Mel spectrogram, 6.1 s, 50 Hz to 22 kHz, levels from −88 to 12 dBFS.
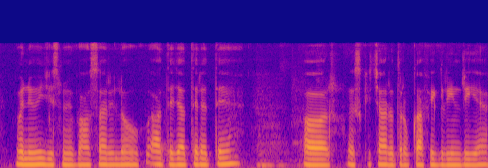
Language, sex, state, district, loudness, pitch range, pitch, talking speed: Hindi, male, Uttar Pradesh, Muzaffarnagar, -17 LUFS, 135-140 Hz, 135 Hz, 145 wpm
